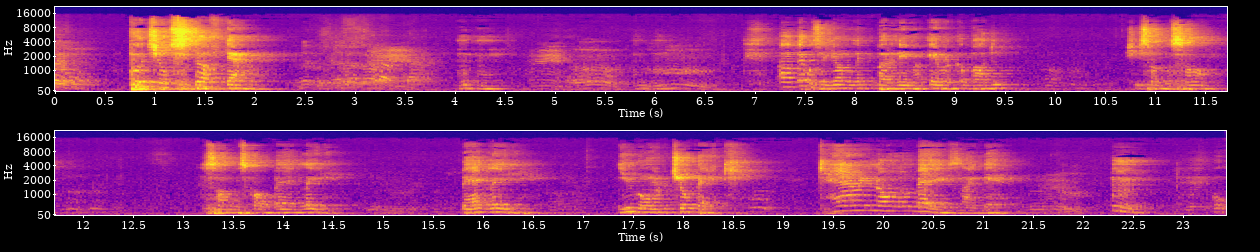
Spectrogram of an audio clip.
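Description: A man preaches with feeling into a microphone, his voice echoing in a large room.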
